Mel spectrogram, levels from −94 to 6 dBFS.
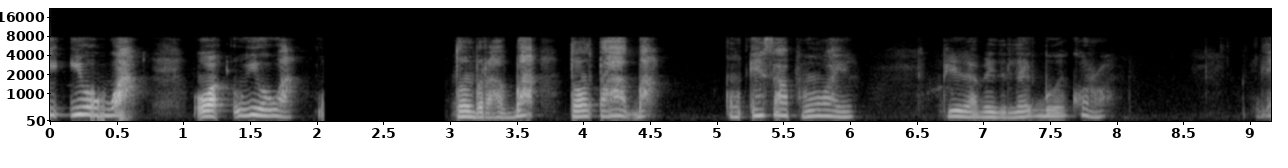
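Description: Across the whole speech clip the voice carries a breathy, grainy edge, with the upper spectrum sounding hollow and filled with hiss rather than real detail. This is most likely Bluetooth LC3 compression. The LE Audio transform codec, working in 10 ms frames at what sounds like a bitrate near 32 kbps, discards much of the high-frequency content and substitutes shaped noise, which is clearly audible here.

From 0.31 to 0.41 s the speech breaks into a brief noisy smear. Short gaps are scattered over about 100 ms, the longest around 30 ms, for roughly 60 ms lost in total. That fits six dropped 10 ms frames. These are lost LE Audio frames: the LC3 decoder filled each gap by replaying the previous spectrum with randomised signs, so pitched sound turns to textured noise instead of silence.

At 2.05 s the audio cuts out completely and stays silent until 2.96 s, a gap of 0.91 s, before carrying on. 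This is a playback stall, most likely the player running short of data or having its output thread blocked, so nothing reached the output until it recovered.

At 3.58 to 3.61 s another lost-frame event, about 30 ms long, leaves a short, rough smear in the speech, consistent with three missing frames concealed the same way.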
